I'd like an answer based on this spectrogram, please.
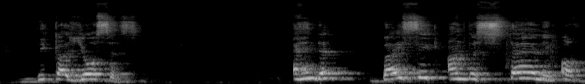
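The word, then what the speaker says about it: δικαίωσις: And that word justification is the Greek word G1347 and you pronounce it deosis. Decayosis.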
